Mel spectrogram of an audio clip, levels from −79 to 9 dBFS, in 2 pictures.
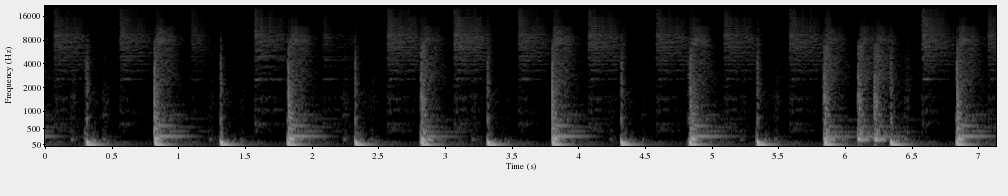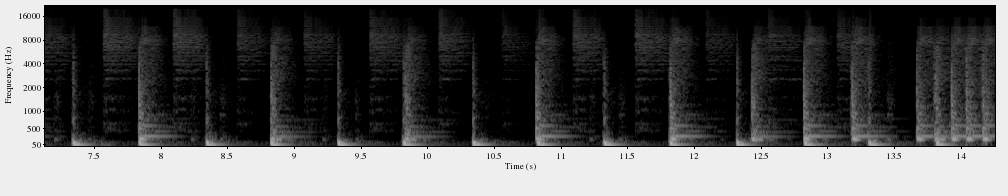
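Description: A music clip whose tones sound noisy, rough and grainy throughout, with the damage plainly audible even though the band reaches up to about 20.2 kHz. The likely cause is Opus compression in its CELT music mode, at a rate that points to roughly 24 kbps.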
